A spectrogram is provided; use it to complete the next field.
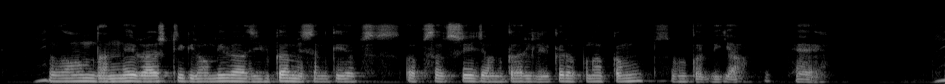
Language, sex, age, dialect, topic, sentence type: Hindi, male, 36-40, Kanauji Braj Bhasha, banking, statement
